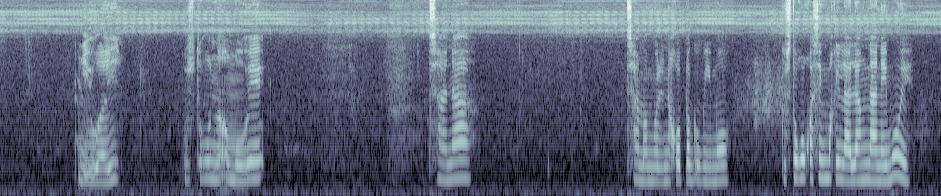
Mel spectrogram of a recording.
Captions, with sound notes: Liway, I want to go home now. [sighs] I hope... you could take me with you when you go home. I'd like to meet your mom.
